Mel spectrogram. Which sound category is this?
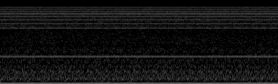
Soundscapes > Synthetic / Artificial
